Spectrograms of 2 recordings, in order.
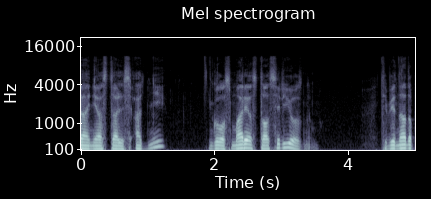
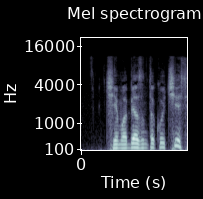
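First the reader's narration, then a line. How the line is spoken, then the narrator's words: Plain question. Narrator (Russian): спросил он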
